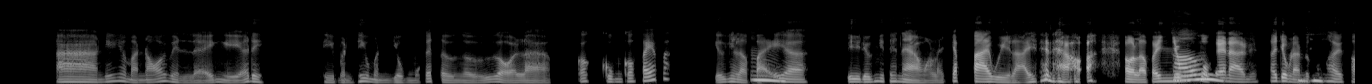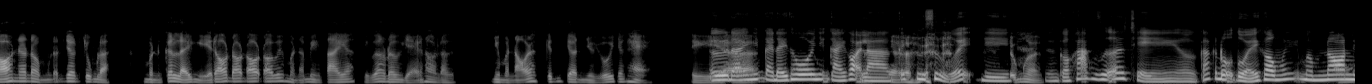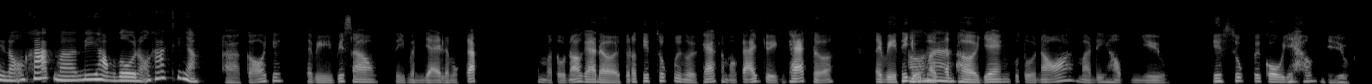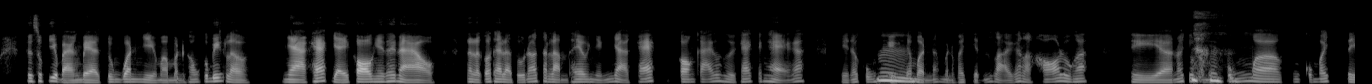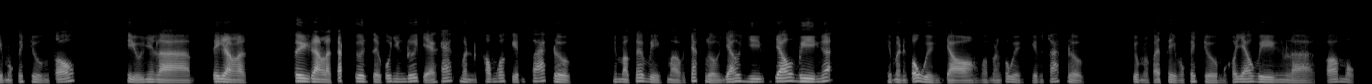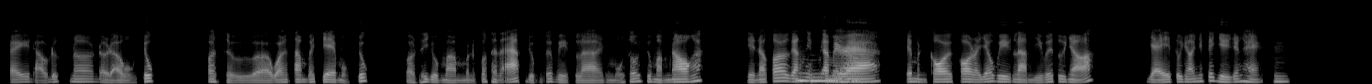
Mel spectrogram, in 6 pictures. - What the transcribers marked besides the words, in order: laughing while speaking: "như thế nào á"; laugh; unintelligible speech; laughing while speaking: "ờ"; tapping; laughing while speaking: "giáo nhiều"; laugh; other background noise
- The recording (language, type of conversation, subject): Vietnamese, podcast, Bạn dạy con về lễ nghĩa hằng ngày trong gia đình như thế nào?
